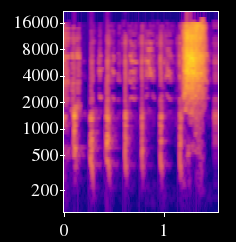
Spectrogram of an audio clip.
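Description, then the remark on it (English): A rapid run of short coughing bursts from someone who has choked on tea, ending in a harsh, breathy sputter and one last small cough. “I drank some tea and I choked on it. So I tried to turn off the microphone for a second so I didn't cough.”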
